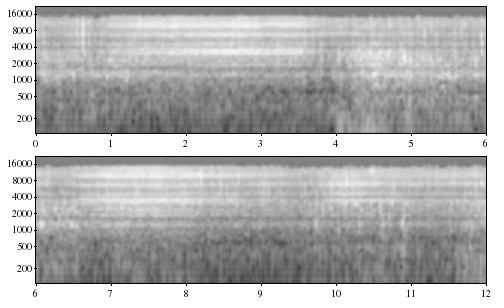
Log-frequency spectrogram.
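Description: Air bubbles gurgle and fizz underwater.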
